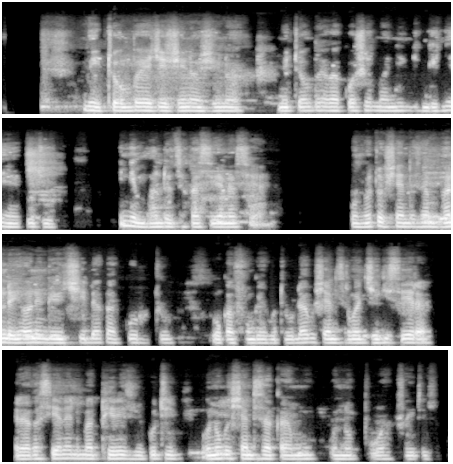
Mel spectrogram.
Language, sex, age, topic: Ndau, female, 36-49, health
